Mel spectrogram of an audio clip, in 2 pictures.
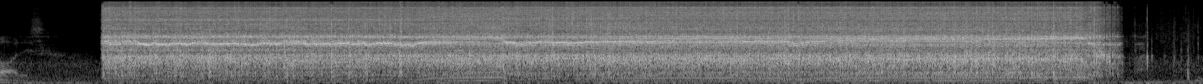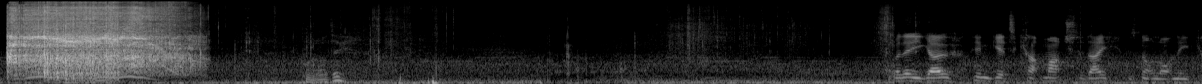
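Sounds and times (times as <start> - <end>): pole saw high whine: 1.0 - 11.5, 12.1 - 14.1.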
